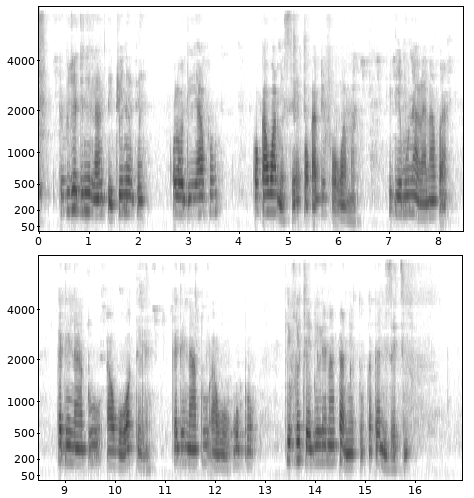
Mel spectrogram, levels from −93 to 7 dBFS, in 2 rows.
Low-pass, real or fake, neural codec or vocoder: 7.2 kHz; real; none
